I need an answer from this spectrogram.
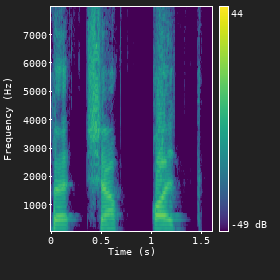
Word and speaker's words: انشقت: إذا السماء انشقت.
